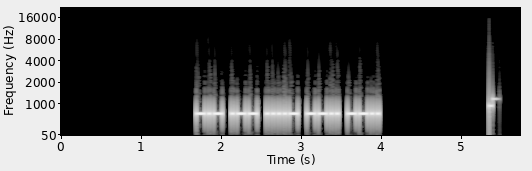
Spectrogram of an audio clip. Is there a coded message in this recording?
Yes: Morse code from 1.7 to 4.0 s, heard as a keyed tone, about 32 wpm, 700 Hz. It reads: KW4ZZ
